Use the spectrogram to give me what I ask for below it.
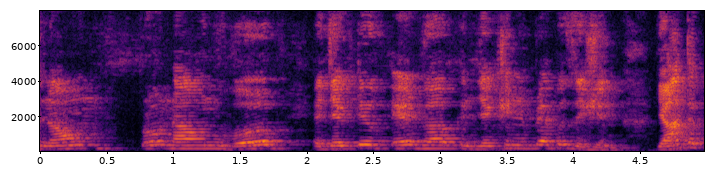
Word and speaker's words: conjunction: And here this word is conjunction. Stress will be on the J or the J sound.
